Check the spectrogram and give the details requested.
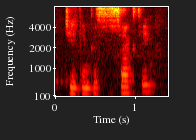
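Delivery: hushed, deep, sexy voice, very quiet. Testing the claim that women can make their voice sound sexier, trying a sexy voice. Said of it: "I can't even look at myself when I talk like that".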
